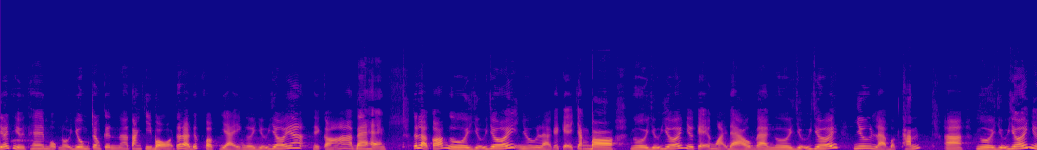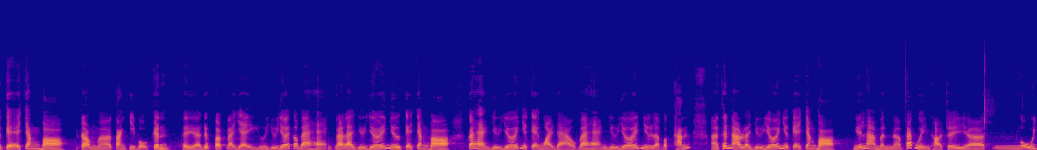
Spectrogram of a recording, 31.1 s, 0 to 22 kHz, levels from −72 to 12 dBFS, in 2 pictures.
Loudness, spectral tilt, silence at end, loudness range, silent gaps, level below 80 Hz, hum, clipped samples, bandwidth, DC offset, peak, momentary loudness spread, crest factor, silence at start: -17 LUFS; -5 dB/octave; 0 s; 3 LU; none; -74 dBFS; none; under 0.1%; 13.5 kHz; under 0.1%; 0 dBFS; 8 LU; 16 dB; 0 s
